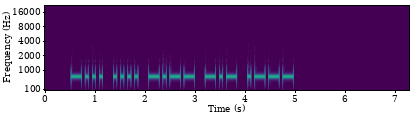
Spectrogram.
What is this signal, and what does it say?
Morse code, heard as a keyed tone, about 17 wpm, 700 Hz. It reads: BHYKJ
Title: Code Groups - 5 Letters - 17wpm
